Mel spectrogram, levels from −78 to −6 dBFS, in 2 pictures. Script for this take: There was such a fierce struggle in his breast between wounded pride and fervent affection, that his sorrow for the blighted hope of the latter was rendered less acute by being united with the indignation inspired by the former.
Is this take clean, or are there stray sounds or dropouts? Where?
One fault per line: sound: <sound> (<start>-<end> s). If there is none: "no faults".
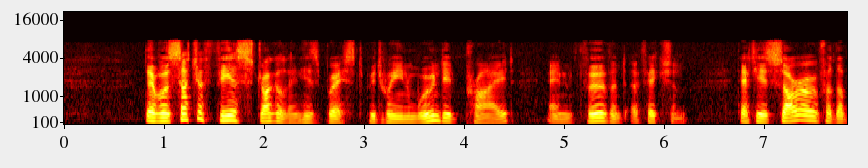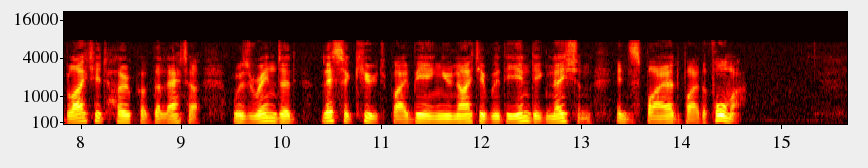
no faults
